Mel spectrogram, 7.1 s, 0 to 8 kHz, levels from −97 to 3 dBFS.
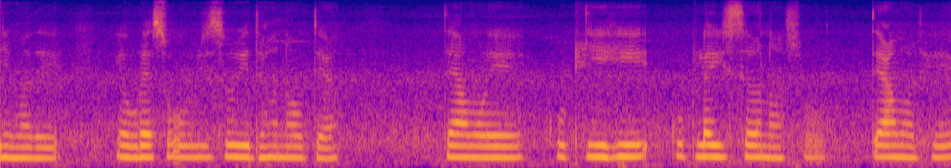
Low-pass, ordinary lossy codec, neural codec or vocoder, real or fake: none; none; none; real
